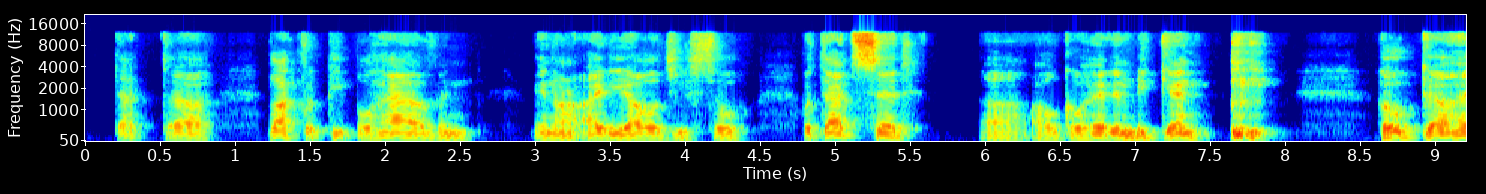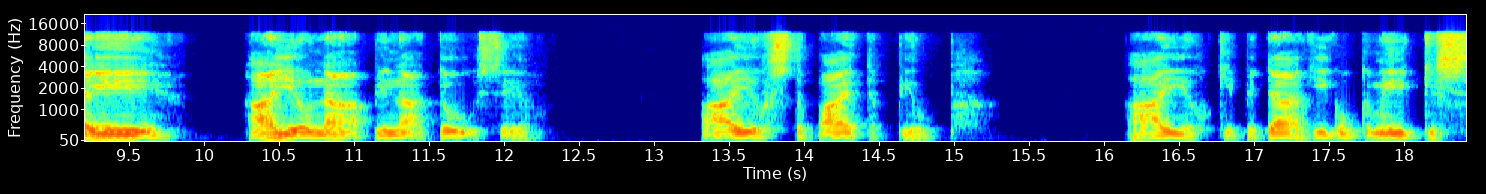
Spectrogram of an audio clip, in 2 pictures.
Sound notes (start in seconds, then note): 7.6 clears throat; 8.9 speaking in his Native language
